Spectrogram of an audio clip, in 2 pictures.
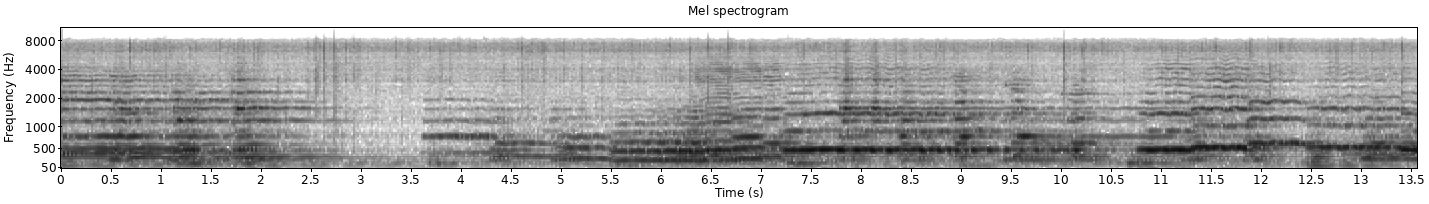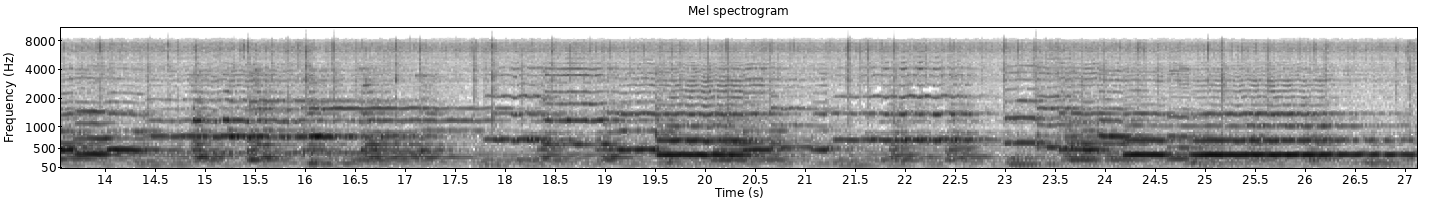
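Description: Instrumental 1950s Soviet estrada music playing from a long-playing record on a portable suitcase record player, with the top cut off as on an old recording.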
